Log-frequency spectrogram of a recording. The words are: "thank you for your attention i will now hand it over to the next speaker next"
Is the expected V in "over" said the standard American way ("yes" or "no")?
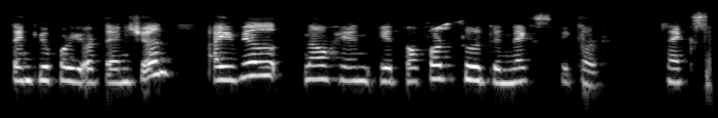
no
